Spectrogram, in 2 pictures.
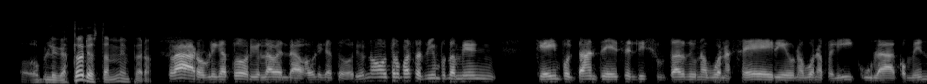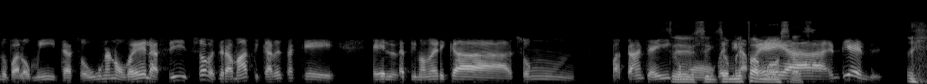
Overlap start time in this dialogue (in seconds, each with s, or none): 16.0 s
